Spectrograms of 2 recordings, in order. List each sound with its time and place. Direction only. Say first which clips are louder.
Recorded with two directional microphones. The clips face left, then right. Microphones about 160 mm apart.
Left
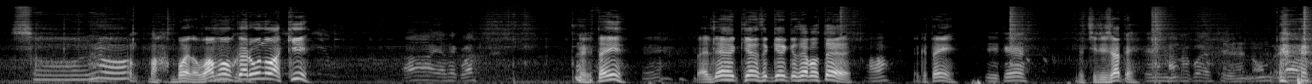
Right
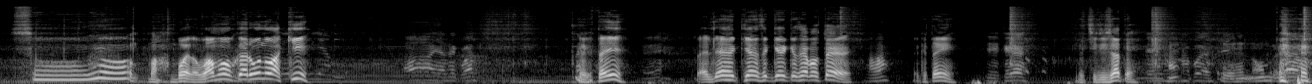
0.1 s a sound: right 12 dB; 50° right (ahead or behind)
0.9 s a sound: right 5 dB; 30° right (ahead or behind)
1.5 s speech: left 1 dB; 15° right (ahead or behind)
1.9 s a man's voice: even; 5° right (ahead or behind)
4.1 s music: left 3 dB; 30° left (ahead or behind)
5.8 s a man's voice: even; centre (ahead or behind)
9.1 s speech: right 2 dB; 10° right (ahead or behind)
9.9 s speech: left 14 dB; 40° left (ahead or behind)
10.8 s speech: right 2 dB; 10° right (ahead or behind)
12.3 s speech: right 8 dB; 20° right (ahead or behind)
